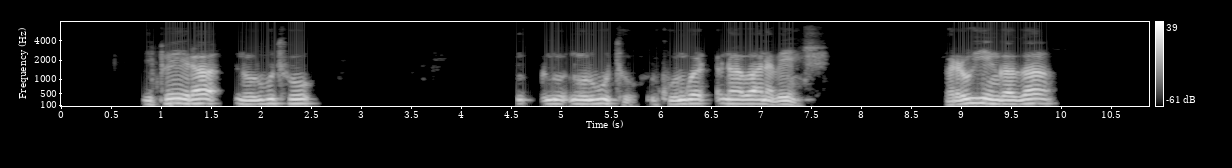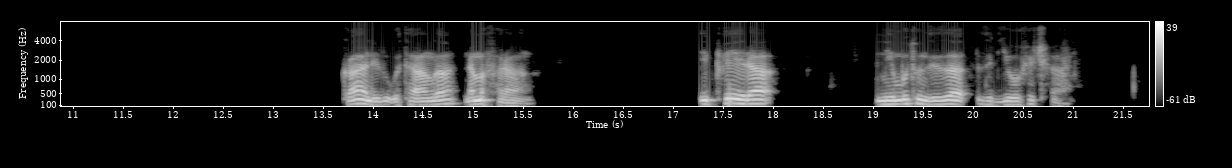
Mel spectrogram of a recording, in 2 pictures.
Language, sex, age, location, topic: Kinyarwanda, male, 50+, Musanze, agriculture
